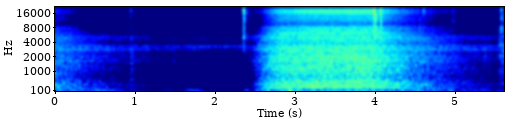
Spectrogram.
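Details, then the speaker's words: Acura Integra electric radiator fan, newly wired through a fused 30 A relay controlled by the factory fan switch: sharp relay click, then the fan spins up to a strong, steady whoosh that eases off; normal operation. "so you can hear the relay clicking and then you can hear the fan um you know you can hear that coming on"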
